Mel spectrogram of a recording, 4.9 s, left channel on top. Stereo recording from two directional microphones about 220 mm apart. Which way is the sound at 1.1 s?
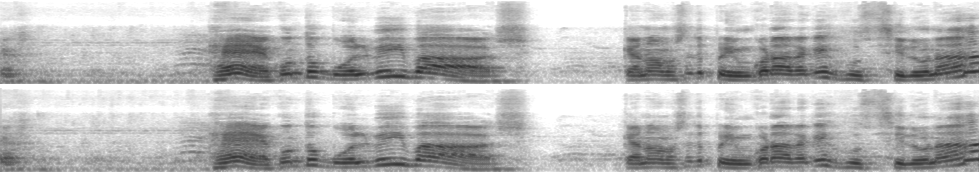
Centre (ahead or behind).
